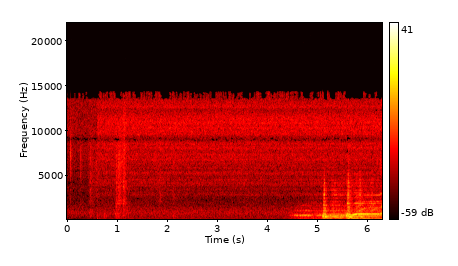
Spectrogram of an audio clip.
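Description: A powered PA speaker is switched on about half a second in and gives a faint steady hum and hiss. From about four and a half seconds, music plays loudly through it, fed from an IMG Stage Line MPX-204E DJ mixer.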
